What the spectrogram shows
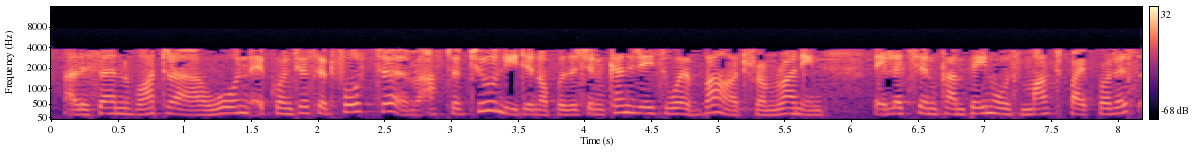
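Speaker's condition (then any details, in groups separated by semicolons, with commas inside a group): No condition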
